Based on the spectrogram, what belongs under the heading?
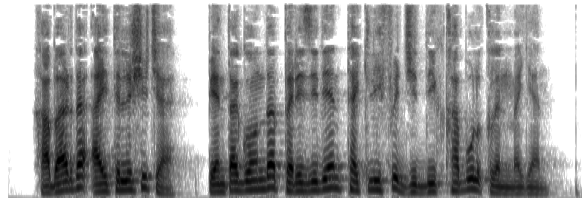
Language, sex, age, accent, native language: Uzbek, male, 19-29, Xorazm, Uzbek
